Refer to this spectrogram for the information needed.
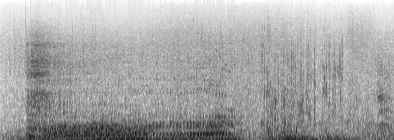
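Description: A deep, menacing growl of a hungry T-Rex from the film Jurassic Park swells into a long, loud rumbling roar with low tonal harmonics, breaks off, then a second, slightly quieter throaty rumble follows. No one speaks.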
